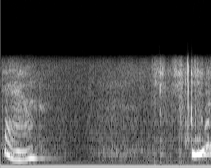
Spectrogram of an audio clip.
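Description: A short voice sweeping steeply down in pitch, then a few quick sniff-like clicks near the end.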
